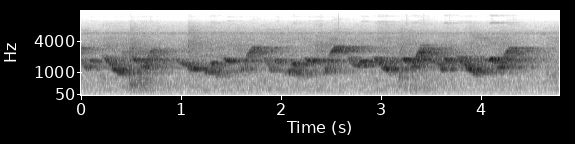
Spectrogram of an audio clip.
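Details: Continuous warbling from a greater green leafbird: fluid mid-pitched notes rising and falling in quick step-like jumps, phrase after phrase without pause, against light background hiss.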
